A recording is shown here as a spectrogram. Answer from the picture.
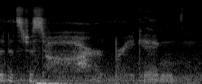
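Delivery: hushed, heartbroken whisper, slow, soft and unvoiced, falling away.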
